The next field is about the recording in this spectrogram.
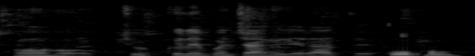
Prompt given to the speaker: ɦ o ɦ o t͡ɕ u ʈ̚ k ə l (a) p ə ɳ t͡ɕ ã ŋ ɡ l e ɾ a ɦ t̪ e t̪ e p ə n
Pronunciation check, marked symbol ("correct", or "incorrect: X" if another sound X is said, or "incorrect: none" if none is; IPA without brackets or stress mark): incorrect: e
